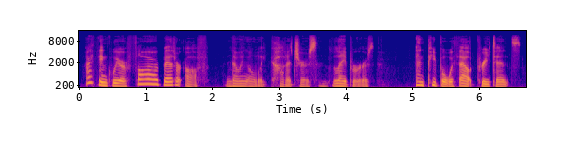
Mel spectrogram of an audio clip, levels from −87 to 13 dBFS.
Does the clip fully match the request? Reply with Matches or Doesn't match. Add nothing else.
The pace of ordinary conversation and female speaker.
Matches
